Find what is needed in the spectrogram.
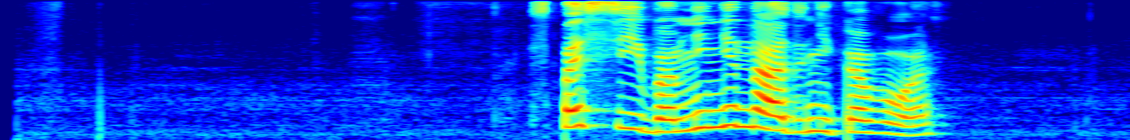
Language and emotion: Russian, positive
